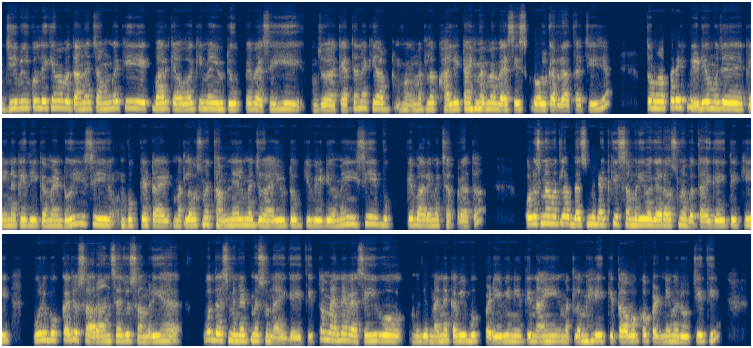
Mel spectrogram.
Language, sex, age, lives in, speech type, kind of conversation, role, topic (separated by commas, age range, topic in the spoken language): Hindi, male, 20-24, India, conversation, podcast, guest, कौन-सी किताब आपका जीवन भर साथ देती रही है?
